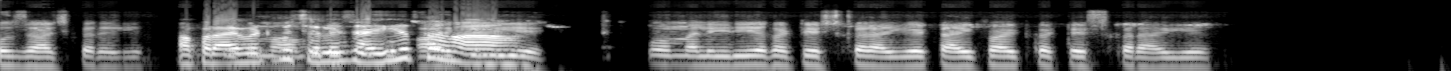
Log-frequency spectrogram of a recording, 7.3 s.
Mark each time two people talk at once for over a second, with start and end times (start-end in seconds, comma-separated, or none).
1.1-2.6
